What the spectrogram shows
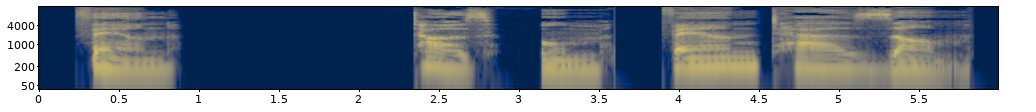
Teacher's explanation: Stress fan, keep taz light.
